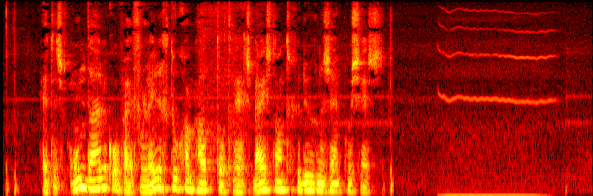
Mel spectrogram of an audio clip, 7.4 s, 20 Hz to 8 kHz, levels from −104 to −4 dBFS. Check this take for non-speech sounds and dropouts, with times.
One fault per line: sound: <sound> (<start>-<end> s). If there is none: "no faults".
sound: squeak (5.5-7.0 s)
